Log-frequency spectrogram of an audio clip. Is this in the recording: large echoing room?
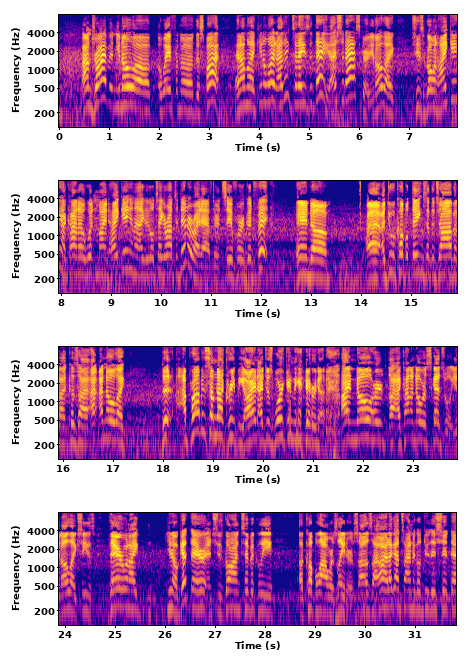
no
